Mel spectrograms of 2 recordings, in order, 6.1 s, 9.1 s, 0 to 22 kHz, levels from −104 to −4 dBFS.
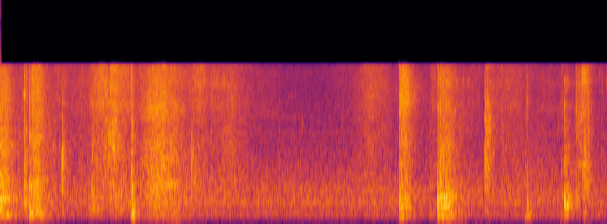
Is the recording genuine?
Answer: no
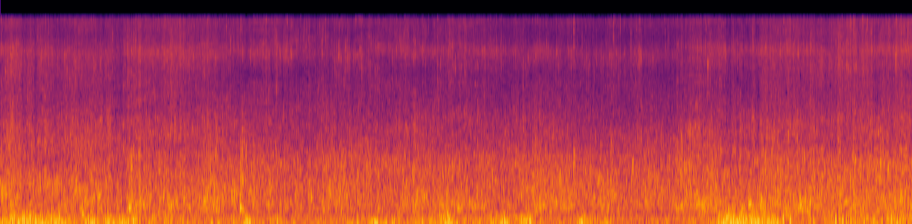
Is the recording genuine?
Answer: yes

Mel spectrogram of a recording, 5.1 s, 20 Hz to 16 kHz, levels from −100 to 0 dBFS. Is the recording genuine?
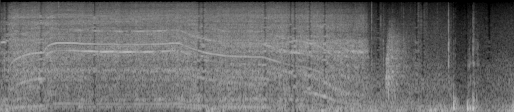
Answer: yes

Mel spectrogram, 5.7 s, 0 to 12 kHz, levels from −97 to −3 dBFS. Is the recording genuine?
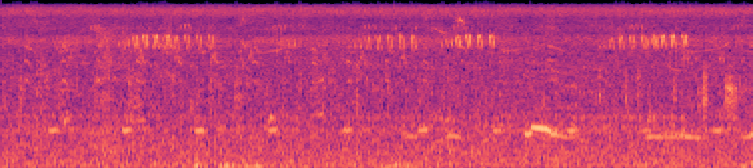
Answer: yes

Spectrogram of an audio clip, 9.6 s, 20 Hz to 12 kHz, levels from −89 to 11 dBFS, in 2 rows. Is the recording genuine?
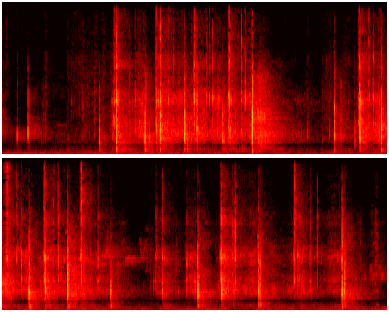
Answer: no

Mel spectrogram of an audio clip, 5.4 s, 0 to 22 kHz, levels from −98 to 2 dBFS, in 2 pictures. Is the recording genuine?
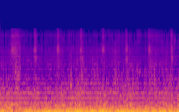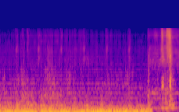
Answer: no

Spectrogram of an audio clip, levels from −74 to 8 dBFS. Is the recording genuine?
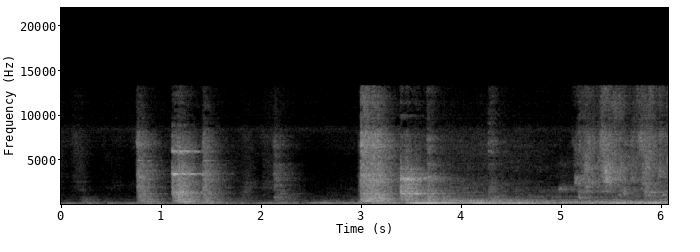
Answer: no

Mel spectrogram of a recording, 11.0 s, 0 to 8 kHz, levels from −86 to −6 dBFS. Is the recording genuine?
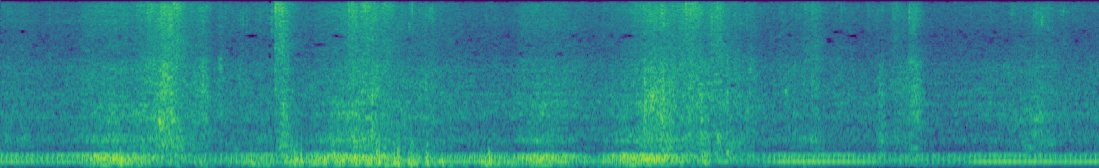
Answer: yes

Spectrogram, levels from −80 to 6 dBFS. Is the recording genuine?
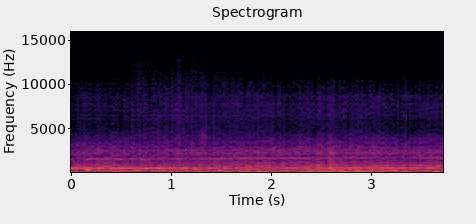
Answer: no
